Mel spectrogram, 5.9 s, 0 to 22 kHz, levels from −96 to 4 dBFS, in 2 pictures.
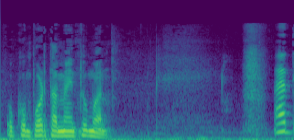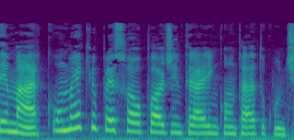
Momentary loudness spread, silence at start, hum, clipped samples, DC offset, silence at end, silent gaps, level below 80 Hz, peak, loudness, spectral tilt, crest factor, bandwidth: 9 LU; 0 s; none; under 0.1%; under 0.1%; 0 s; none; -44 dBFS; -6 dBFS; -22 LUFS; -6.5 dB/octave; 16 dB; 11.5 kHz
